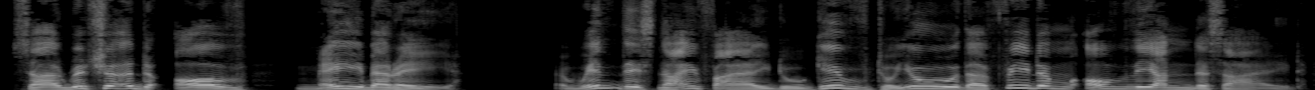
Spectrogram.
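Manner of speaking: booming, loud, grand bellow. Narrator voicing the Earl knighting Richard with a knife, bellowing. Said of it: "he bellowed".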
